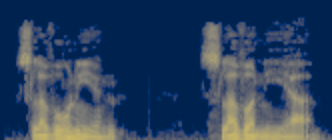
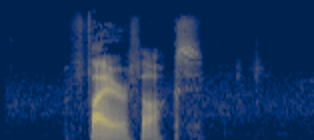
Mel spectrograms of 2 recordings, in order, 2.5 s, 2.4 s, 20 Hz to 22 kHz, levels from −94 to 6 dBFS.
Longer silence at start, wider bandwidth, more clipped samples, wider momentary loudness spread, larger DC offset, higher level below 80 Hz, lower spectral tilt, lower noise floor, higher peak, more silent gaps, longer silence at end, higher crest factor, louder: second, 0.15 s vs 0.7 s; second, 11.5 kHz vs 14 kHz; neither; second, 9 LU vs 16 LU; first, 0.1% vs under 0.1%; first, -34 dBFS vs -76 dBFS; first, -5.5 dB/octave vs -3 dB/octave; second, -62 dBFS vs -74 dBFS; about the same, -2 dBFS vs -4 dBFS; neither; second, 0.1 s vs 0.9 s; second, 18 dB vs 26 dB; first, -20 LUFS vs -27 LUFS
